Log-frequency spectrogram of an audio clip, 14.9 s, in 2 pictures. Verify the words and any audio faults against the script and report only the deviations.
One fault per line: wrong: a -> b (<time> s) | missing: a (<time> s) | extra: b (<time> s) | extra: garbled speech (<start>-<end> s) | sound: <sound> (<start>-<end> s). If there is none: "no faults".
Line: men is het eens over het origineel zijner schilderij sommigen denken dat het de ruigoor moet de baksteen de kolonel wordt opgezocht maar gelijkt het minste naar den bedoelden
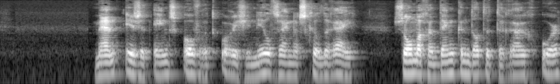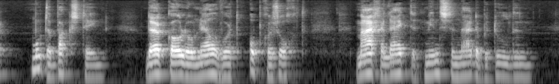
no faults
